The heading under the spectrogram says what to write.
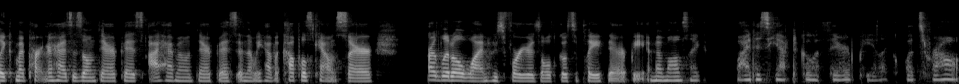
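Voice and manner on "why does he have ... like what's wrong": soft, hushed whisper kept under the breath. Retelling a question from the mom, imitating someone whispering. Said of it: "You don't have to whisper it".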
